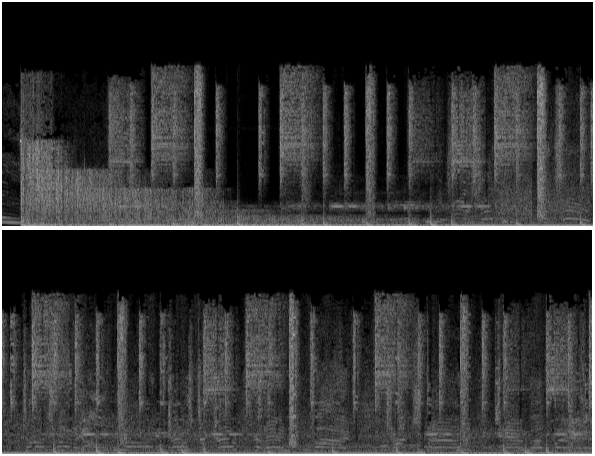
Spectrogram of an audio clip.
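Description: Cannon fire in rapid succession, loud booming blasts repeating every half second or so over a heavy, continuous low rumble, with no voices.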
